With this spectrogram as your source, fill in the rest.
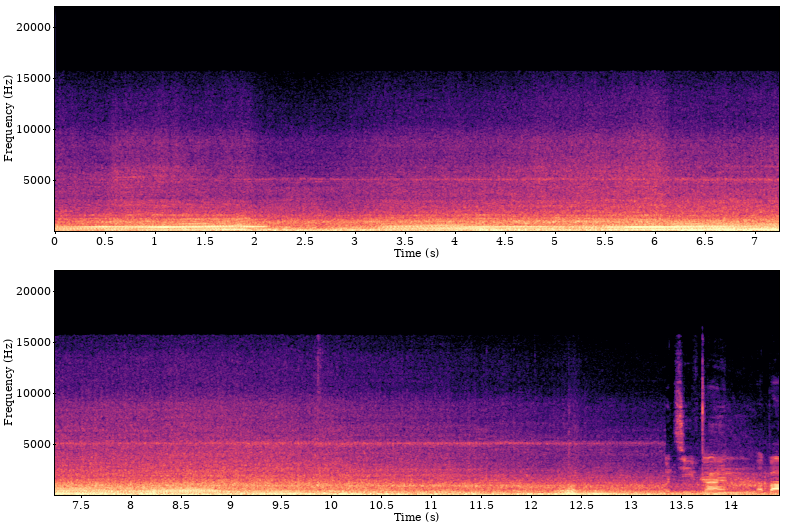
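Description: A car engine roars and rises in pitch as the car speeds up, heard from inside the car.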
